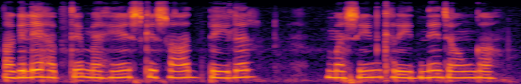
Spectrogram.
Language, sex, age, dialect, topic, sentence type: Hindi, female, 25-30, Awadhi Bundeli, agriculture, statement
